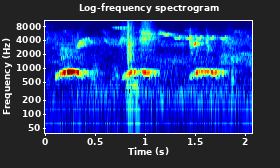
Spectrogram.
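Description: Wonga pigeon calling: a steady series of identical single coos, about one every two thirds of a second.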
